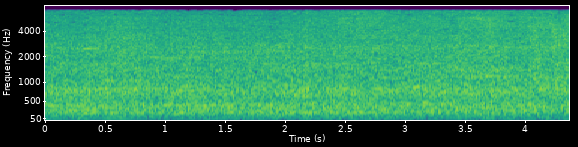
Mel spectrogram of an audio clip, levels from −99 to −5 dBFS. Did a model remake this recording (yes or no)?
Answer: no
